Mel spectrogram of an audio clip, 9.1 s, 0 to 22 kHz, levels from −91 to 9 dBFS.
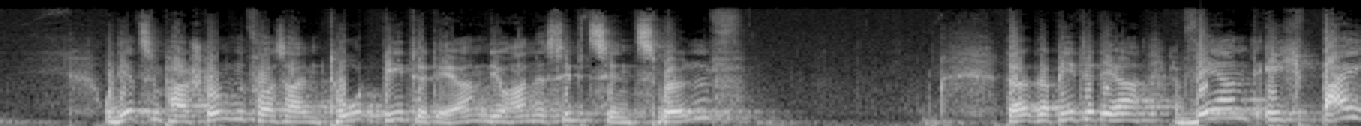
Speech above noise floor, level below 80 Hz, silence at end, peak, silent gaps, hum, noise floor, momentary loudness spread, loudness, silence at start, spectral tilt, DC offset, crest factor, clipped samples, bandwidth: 32 dB; -40 dBFS; 0 s; 0 dBFS; none; none; -45 dBFS; 15 LU; -13 LUFS; 0.45 s; -5 dB/octave; under 0.1%; 14 dB; under 0.1%; 16 kHz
